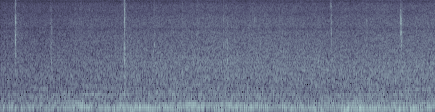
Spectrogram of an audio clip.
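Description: A person chewing a bite of crispy fried chicken wing close to the microphone: a few sharp, isolated crunching clicks over a steady hiss.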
